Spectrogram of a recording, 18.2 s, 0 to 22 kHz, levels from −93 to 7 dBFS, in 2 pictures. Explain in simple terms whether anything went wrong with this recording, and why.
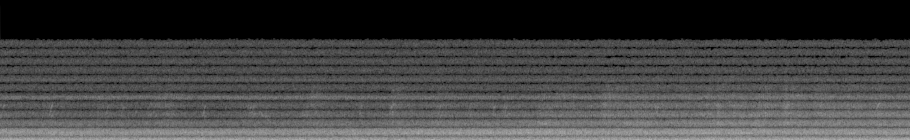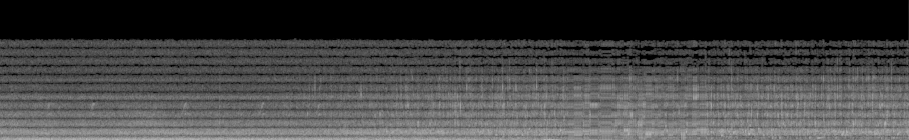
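Throughout the clip, the sound is hollow because of channel delay (comb filtering). One channel arrives just under a millisecond late, and when the two are mixed together, matching parts cancel at evenly spaced frequencies, starting around 700 Hz.

From 14.80 to 16.16 s, the sound turns into a rigid, metallic buzz at 66.8 Hz, a robotic sound from repeated short buffers. Likely cause: audio arrived too slowly, so roughly half of that stretch was filled by repeating the last 15 ms chunk over and over.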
